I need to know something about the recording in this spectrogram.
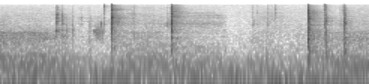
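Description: A few short, sharp clicks from a small object and papers being handled, two louder ones close together around the middle.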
